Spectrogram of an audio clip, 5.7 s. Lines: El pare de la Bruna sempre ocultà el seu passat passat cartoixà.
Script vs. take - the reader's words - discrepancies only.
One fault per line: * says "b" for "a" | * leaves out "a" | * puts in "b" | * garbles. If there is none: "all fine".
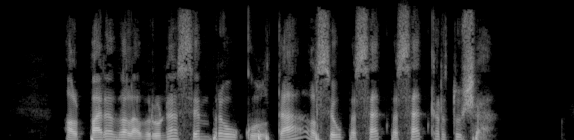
all fine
